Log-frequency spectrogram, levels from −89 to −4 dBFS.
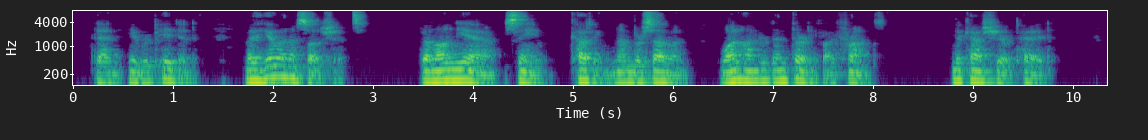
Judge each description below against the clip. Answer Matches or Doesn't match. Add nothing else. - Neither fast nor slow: Doesn't match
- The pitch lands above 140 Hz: Doesn't match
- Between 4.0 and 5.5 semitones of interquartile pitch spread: Doesn't match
